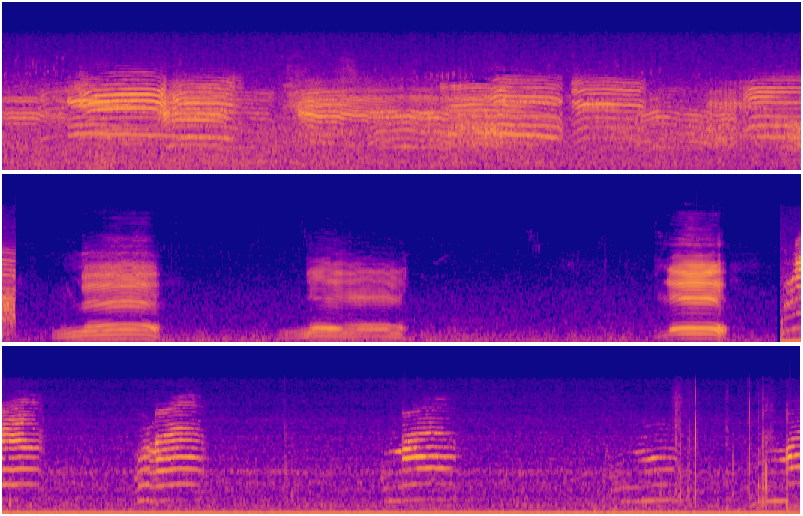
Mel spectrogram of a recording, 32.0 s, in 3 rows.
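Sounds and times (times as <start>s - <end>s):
high bleating calls: 0.0s - 10.8s, 21.0s - 21.9s, 23.1s - 24.1s, 26.4s - 27.4s, 29.4s - 30.4s
cow mooing: 0.0s - 12.8s, 14.4s - 16.1s, 19.4s - 20.4s
steady low hum: 0.0s - 31.9s
cat meowing: 21.1s - 21.8s, 23.1s - 24.0s, 26.4s - 27.4s, 29.5s - 30.3s, 31.5s - 31.9s.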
